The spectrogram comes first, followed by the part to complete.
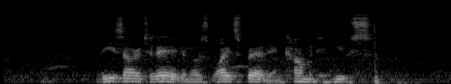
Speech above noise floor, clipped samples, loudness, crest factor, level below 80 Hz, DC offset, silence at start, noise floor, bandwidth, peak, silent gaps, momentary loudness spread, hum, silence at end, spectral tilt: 27 dB; under 0.1%; -32 LUFS; 18 dB; -58 dBFS; under 0.1%; 0.45 s; -58 dBFS; 11.5 kHz; -14 dBFS; none; 8 LU; none; 0.45 s; -6 dB/octave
